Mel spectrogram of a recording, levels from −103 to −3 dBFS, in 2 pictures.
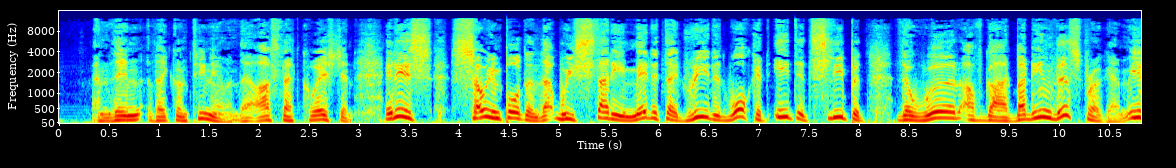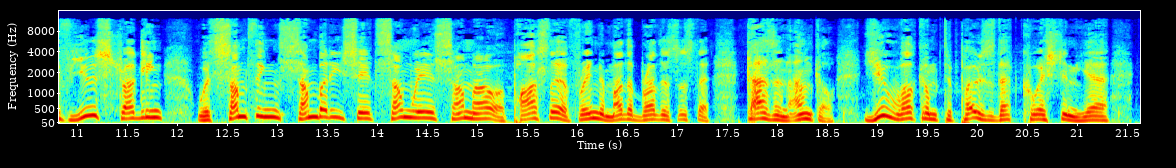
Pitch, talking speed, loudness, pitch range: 155 Hz, 165 wpm, -18 LUFS, 130-195 Hz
